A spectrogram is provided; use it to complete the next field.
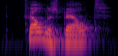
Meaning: landfill, dumpsite
- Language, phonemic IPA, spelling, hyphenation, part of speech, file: Dutch, /ˈvœy̯l.nɪsˌbɛlt/, vuilnisbelt, vuil‧nis‧belt, noun, Nl-vuilnisbelt.ogg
